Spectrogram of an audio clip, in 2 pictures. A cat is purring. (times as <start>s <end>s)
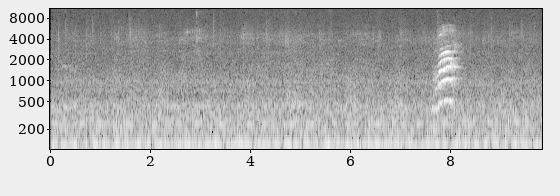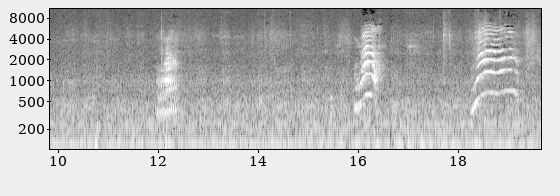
10.3s 19.7s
